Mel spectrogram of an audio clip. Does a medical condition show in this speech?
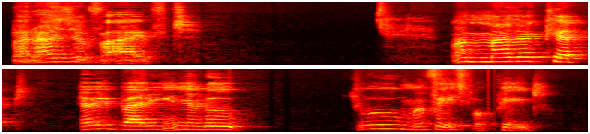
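Yes: cerebral palsy.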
